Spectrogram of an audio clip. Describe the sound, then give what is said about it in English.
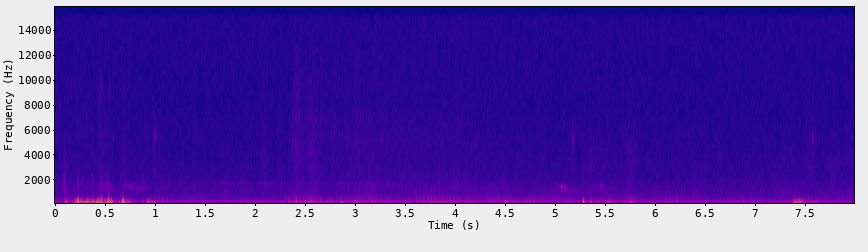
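A cat purrs steadily in a person's lap, a soft continuous low rumble running the whole time, with a few louder bumps near the start and toward the end. “we're just gonna listen to Patty purring”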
